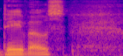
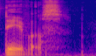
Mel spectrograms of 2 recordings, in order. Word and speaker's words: Davos: with the wef in Davos which I know it's pronounced davo but nobody's calling it davo anymore so Sweden needs to change it it's Davos Just go with it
